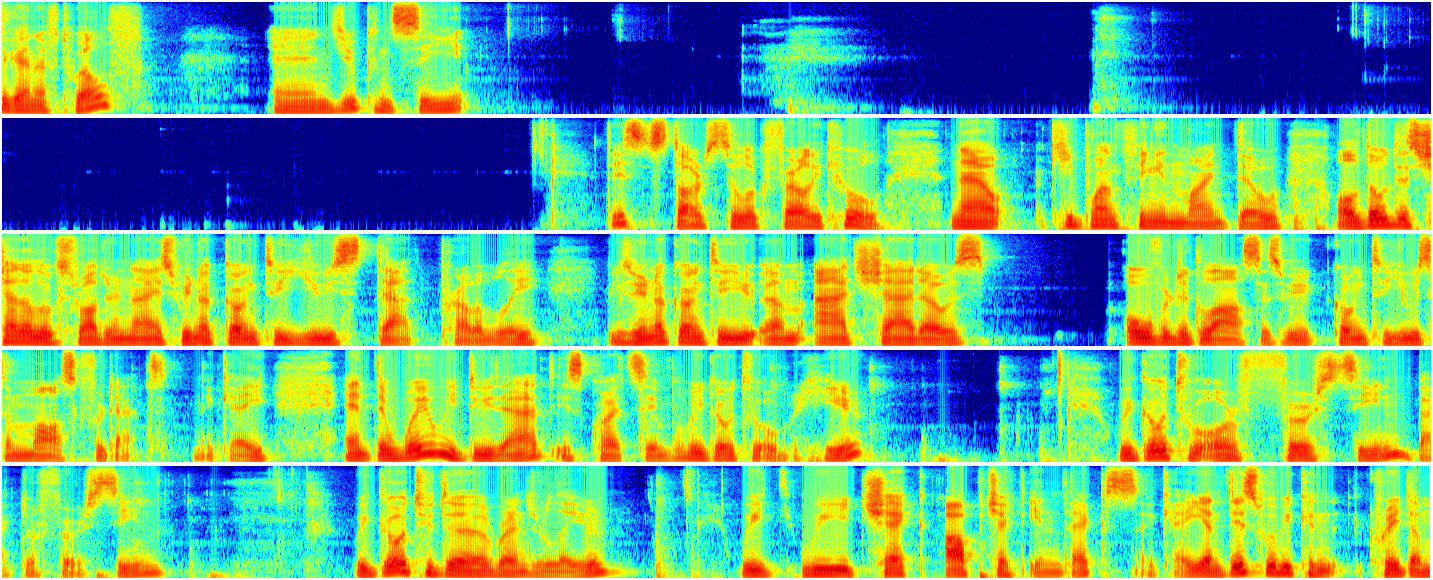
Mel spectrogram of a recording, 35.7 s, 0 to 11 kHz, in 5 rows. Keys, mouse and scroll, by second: 24.6 click, 24.6 scroll up 1, 25.0 scroll down 2, 25.3 middle click, 25.8 shift+middle click, 26.2 scroll up 2, 26.4 middle click, 27.4 click, 29.1 shift+scroll up 1, 29.2 shift+middle click, 29.8-30.6 scroll up 2, 30.7 click, 31.1 scroll up 2, 32.0 scroll down 3, 33.5 click.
